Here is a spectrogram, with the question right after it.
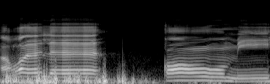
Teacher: آئین کو گلے سے کریں گے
